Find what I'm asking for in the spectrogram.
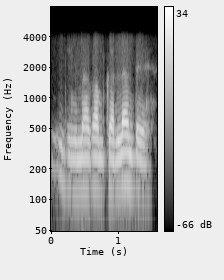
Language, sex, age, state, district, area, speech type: Dogri, male, 30-45, Jammu and Kashmir, Reasi, urban, conversation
